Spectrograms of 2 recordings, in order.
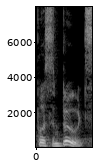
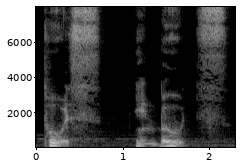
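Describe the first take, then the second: First: It is said in a plain, unaccented voice. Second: It is said in a thick Spanish accent. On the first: The speaker calls it wrong. "It's not Puss in Boots" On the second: The speaker calls it right. "you gotta do it with a thick Spanish accent"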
